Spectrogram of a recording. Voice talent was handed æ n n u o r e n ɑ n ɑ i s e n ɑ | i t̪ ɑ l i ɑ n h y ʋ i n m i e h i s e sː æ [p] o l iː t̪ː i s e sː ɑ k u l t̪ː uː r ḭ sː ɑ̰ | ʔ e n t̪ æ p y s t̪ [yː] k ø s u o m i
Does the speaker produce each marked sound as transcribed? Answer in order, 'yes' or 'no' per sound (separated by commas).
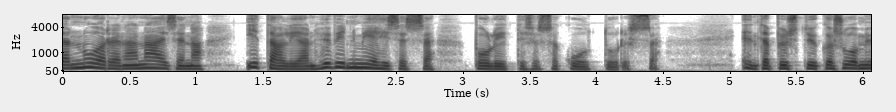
yes, yes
